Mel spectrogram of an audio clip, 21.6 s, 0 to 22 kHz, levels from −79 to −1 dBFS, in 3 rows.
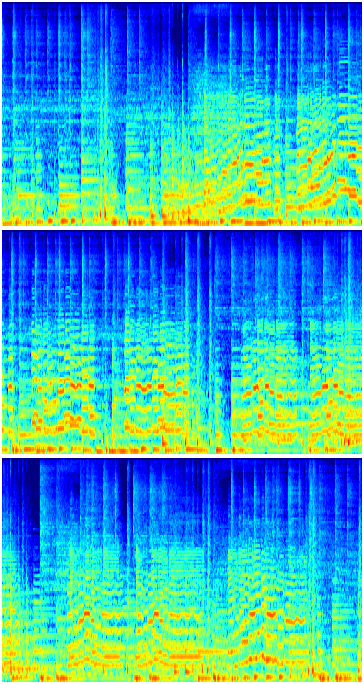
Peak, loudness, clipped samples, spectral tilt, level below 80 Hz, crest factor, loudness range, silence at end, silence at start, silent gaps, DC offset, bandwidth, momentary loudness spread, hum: -4 dBFS; -19 LUFS; under 0.1%; -6 dB/octave; -28 dBFS; 16 dB; 3 LU; 0 s; 0 s; none; under 0.1%; over 20 kHz; 6 LU; none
